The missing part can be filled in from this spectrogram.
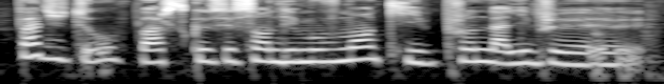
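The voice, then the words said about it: Warm, sunny regional French accent. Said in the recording (French): “Quel bel accent, c'est un grand soleil lorsqu'on entend Miss France ... On n'a pas essayé de vous le faire changer?”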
